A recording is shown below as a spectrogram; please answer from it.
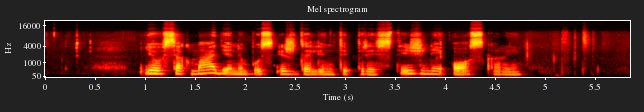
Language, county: Lithuanian, Kaunas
